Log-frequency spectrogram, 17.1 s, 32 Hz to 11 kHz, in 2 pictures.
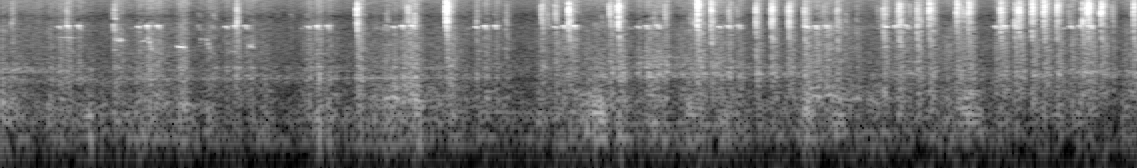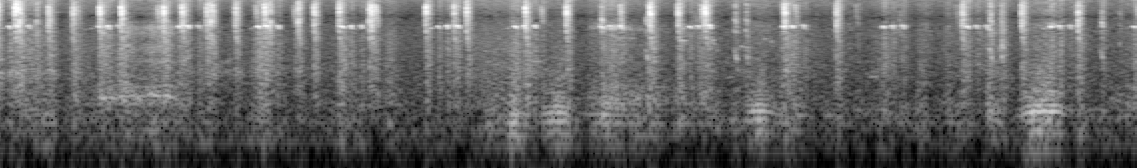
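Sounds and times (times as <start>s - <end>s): hummingbirds chipping and chattering: 0.0s - 17.0s.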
